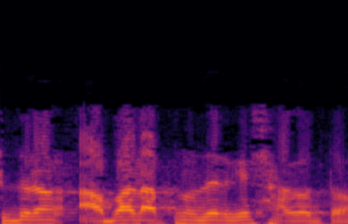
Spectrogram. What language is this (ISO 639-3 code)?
ben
